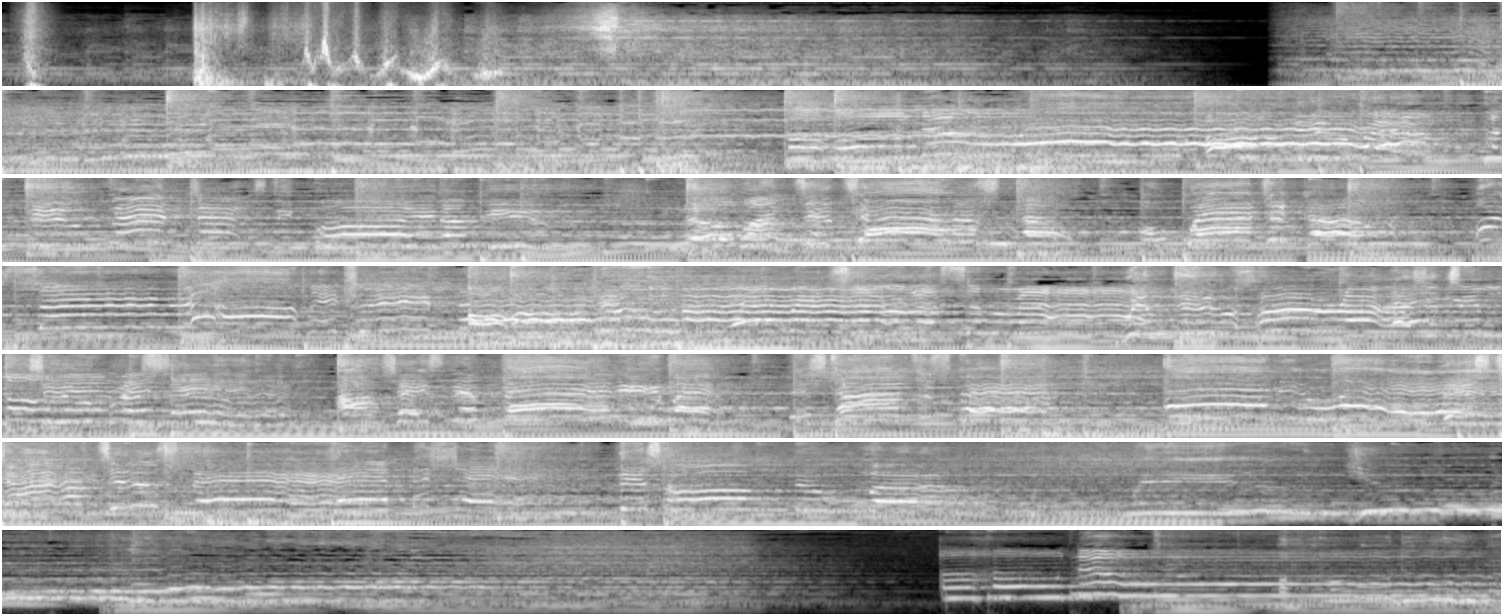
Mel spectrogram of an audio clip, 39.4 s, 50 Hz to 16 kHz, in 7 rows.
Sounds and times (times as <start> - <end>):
Music: 0.0 - 39.3
Synthetic singing: 8.6 - 35.7, 37.3 - 39.3.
